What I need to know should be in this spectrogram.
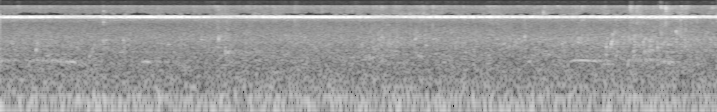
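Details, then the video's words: A constant, piercing high trill from crickets in a natural mangrove forest, used to train songbirds, runs without pause over a low murmuring background with occasional faint bird notes. "Suara Jangkrik buat Masteran Burung"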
